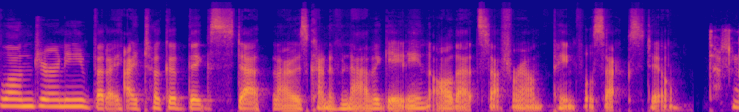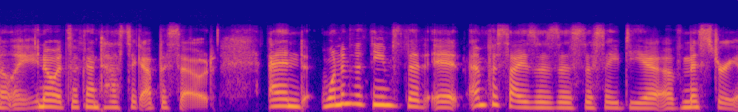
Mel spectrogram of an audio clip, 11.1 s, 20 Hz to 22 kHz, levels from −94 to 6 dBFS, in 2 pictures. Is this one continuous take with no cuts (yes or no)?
no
